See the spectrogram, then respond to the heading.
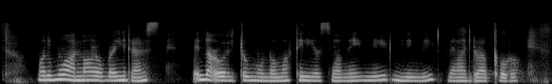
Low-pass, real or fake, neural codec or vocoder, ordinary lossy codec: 7.2 kHz; fake; codec, 16 kHz, 0.5 kbps, FreqCodec, larger model; Opus, 64 kbps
